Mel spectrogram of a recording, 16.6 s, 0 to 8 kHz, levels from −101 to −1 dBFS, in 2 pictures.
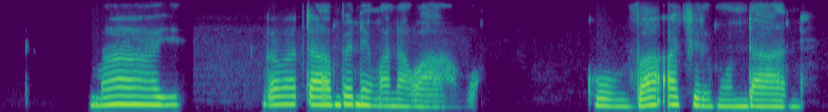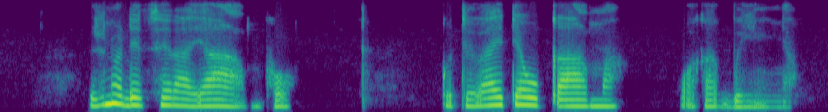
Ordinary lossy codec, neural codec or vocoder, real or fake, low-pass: Opus, 24 kbps; none; real; 7.2 kHz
